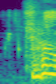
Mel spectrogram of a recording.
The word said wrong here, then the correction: chartreuse: Do you know the color charoust? I may be saying that wrong. – Spell it? – C-H-A-R-T-R-U-S. – Chartreuse. – Chartreuse.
